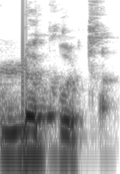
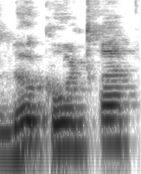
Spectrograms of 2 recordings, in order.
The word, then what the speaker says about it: LeCoultre: what you want but I will continue to pronounce his Yaga Lakota I say Yaga in a more German way and look older in the French way because locota he is from the valley Lulu and he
